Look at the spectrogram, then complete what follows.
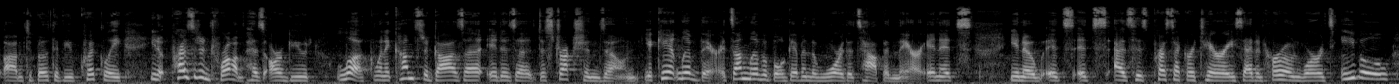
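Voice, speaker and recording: A woman anchoring a television news segment, with a lowish voice for a woman. She moves quickly through probing questions and pushes back on what her guests claim. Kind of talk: live TV news interview.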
